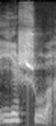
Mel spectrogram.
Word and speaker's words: Yeshua: En hébreu, c'est Yeshua. Donc, le J doit être prononcé comme I, de la lettre Yod, quoi.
